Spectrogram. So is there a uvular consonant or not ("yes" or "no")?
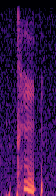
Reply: no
